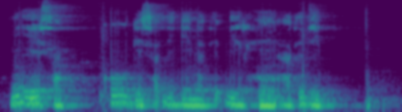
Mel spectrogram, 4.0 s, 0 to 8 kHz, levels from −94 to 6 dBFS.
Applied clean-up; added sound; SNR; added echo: neural separator model SepFormer DNS4.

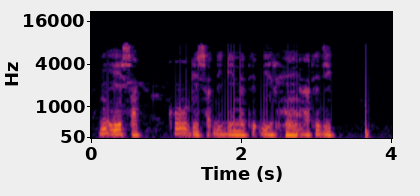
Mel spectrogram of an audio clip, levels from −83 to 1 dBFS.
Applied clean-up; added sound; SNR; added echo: none; none; none; none.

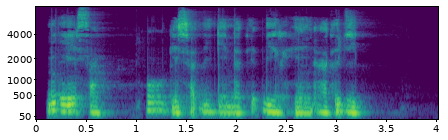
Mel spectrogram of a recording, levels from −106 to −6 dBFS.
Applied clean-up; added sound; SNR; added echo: neural mask model DeepFilterNet 3.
